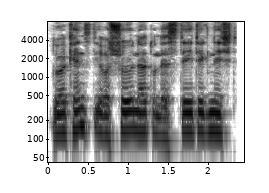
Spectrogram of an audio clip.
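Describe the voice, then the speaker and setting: A man's voice: medium pitch, little pitch movement, normal speed, dark tone, voice pushed up, lightly acted. A man voicing a fervent, obsessed archaeologist. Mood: rapturous. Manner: fervent, worshipful. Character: obsessive, rapturous male archaeologist. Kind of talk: horror audiobook narration.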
